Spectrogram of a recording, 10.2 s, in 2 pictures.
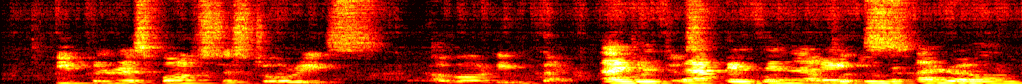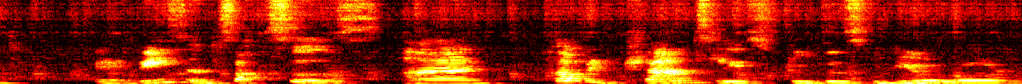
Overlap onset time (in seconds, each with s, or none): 3.0 s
